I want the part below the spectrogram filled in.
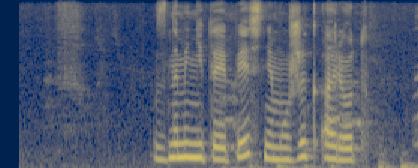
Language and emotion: Russian, neutral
